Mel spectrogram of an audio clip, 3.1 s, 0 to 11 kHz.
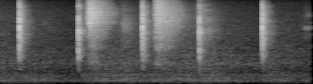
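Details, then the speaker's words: Ruger 10/22 with a 25-round ProMag magazine: crisp light clicks about every 0.6 seconds as the loose magazine shifts in and out of place in the well, causing a failure to feed on every shot. "you can hear the clicking so it's moving out of place so literally every every single shot that I took was a failure to feed"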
